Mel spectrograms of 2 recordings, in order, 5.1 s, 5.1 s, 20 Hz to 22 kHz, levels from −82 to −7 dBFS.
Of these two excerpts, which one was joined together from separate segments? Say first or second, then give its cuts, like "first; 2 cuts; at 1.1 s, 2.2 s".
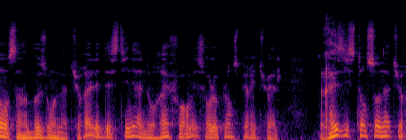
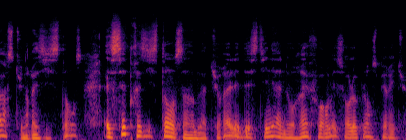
second; 1 cut; at 2.5 s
